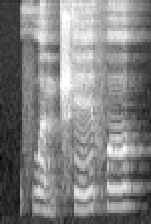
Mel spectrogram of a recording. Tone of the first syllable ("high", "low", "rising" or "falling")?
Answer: low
